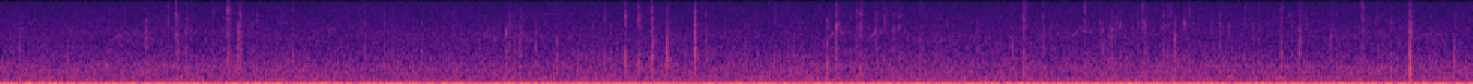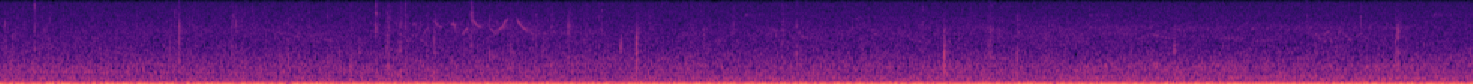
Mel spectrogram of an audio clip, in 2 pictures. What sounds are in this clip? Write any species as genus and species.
Vireo olivaceus, Setophaga pensylvanica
